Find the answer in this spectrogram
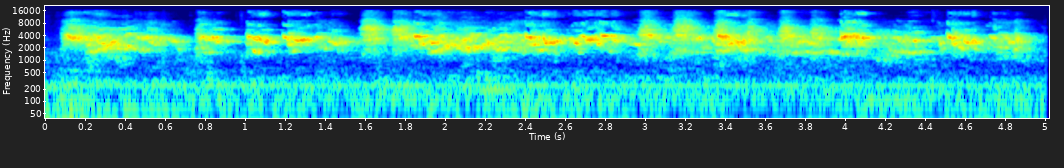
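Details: Dense, continuous chatter of zebra finches: quick, high, nasal beeps and chirps run together almost without a break, rising and falling in loudness throughout.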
